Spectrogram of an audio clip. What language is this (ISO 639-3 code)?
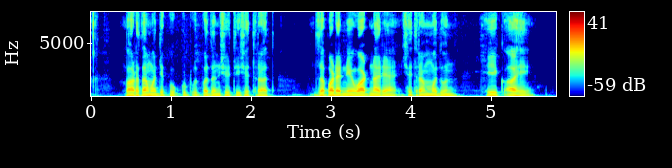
mar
